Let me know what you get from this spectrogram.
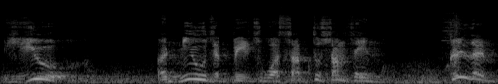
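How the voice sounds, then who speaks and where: A man's voice: high voice, very animated, slow pace, creaky, background noise, exaggerated voice. An actor playing a menacing, lecherous criminal henchman in a video game, with a domineering, leering manner. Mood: furious.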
